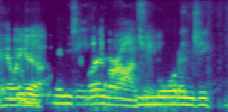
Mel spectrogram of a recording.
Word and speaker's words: Glenmorangie: Glenmorangie. It's Morangie because we like to pronounce everything in Texan, so it's technically Morangie, but we don't care because we're Texans. Glenmorangie. Yeah, they emphasize the more.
